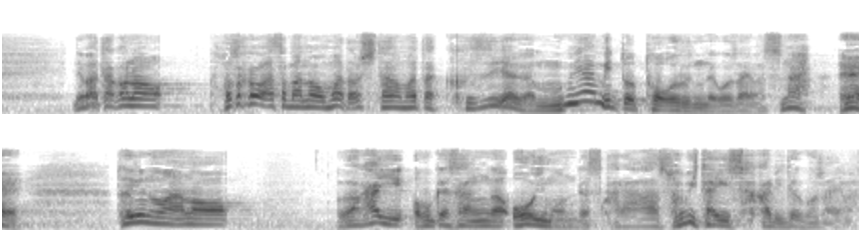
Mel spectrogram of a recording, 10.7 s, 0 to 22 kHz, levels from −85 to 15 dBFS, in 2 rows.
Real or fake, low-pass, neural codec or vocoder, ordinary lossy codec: real; none; none; none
